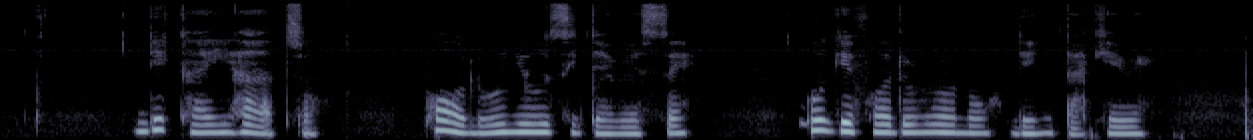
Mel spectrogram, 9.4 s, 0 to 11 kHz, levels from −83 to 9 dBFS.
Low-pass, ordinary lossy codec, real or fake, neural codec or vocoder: 9.9 kHz; none; real; none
